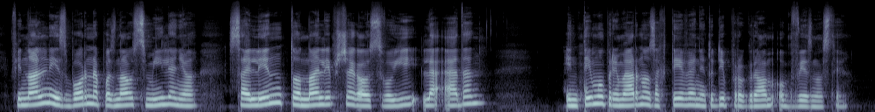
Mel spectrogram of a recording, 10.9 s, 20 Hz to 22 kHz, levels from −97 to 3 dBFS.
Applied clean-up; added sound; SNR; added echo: neural mask model DeepFilterNet 3.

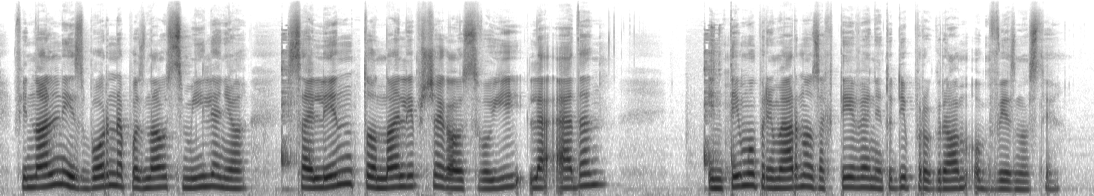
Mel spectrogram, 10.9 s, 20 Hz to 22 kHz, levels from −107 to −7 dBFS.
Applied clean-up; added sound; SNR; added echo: none; Fart; 19 dB; none.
